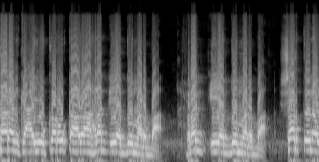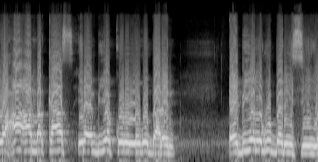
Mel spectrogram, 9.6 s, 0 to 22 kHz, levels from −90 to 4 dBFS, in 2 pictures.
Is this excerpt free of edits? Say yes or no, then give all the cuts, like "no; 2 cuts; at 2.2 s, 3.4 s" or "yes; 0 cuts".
yes; 0 cuts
